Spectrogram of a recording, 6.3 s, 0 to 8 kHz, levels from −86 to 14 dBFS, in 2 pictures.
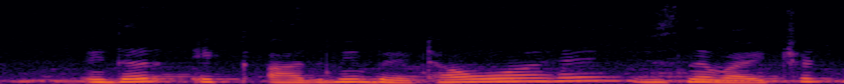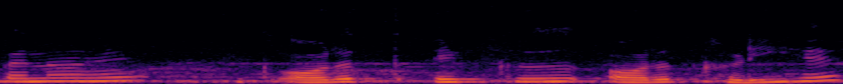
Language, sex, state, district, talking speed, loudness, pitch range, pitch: Hindi, female, Maharashtra, Nagpur, 160 wpm, -27 LUFS, 240-300 Hz, 275 Hz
